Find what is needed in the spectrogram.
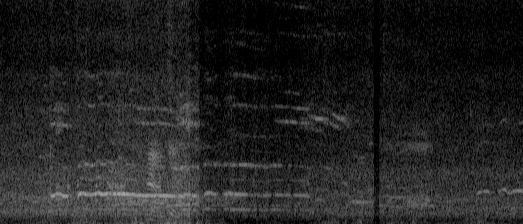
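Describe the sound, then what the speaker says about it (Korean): At an open-air welfare egg farm in Hwasun, South Jeolla, laying hens and roosters crow in drawn-out calls that overlap amid clucking and a windy rush, loudest early and then easing to scattered calls nearby. "탁 트인 야외 농장에서 마음껏 목청을 높여가며 여유로운 한때를 보내고 있는 닭들"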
